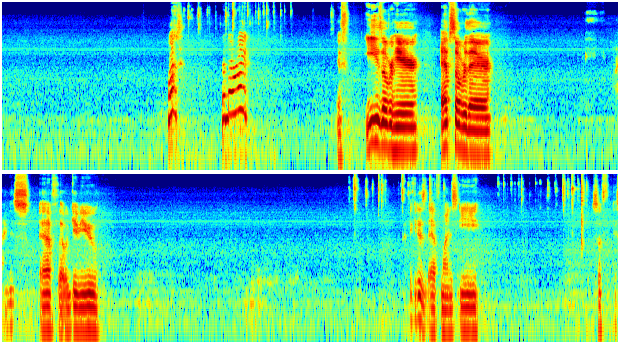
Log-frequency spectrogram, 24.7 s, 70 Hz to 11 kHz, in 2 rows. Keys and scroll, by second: 3.9 Return, 4.1-6.3 typing, 19.4-24.6 typing.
